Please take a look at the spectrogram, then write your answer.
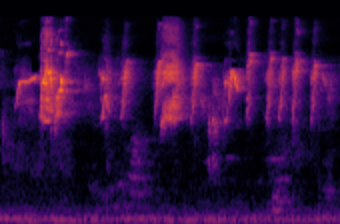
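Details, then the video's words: Ninja sunbird (kolibri ninja) singing constantly with a rich, varied 'isian' song: rapid high chirps, twitters and trills tumbling together in quick bursts, with a few lower notes beneath. "Burung kolibri ninja gacor full isian mewah"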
